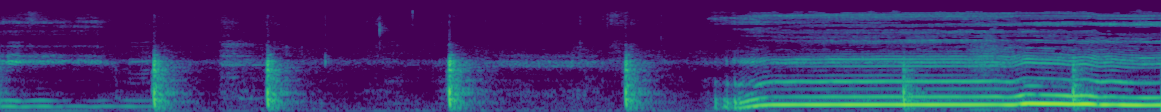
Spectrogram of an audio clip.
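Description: A man singing unaccompanied: a held note tails off, then four sharp clicks come about a second apart in the quiet, then he starts a new long held note that runs on past the end.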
